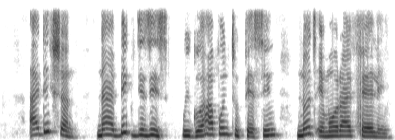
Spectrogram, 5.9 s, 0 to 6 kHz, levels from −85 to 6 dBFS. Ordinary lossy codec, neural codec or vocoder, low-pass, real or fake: none; none; 5.4 kHz; real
